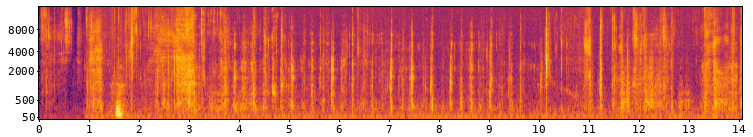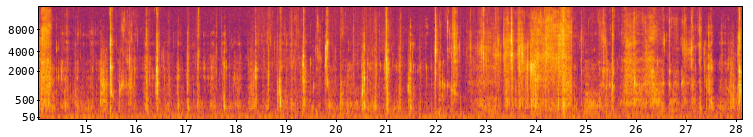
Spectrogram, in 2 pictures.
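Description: A person biting and chewing duck bulgogi dumplings, a dense run of short wet mouth clicks, louder in a few spells.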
